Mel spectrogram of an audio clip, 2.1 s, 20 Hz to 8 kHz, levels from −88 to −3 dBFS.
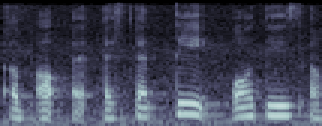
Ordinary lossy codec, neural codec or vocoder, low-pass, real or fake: none; none; 7.2 kHz; real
